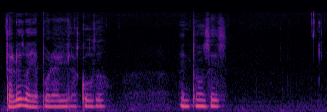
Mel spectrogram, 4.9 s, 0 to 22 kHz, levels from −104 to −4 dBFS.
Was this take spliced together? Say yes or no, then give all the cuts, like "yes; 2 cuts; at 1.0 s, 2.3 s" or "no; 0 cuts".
no; 0 cuts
